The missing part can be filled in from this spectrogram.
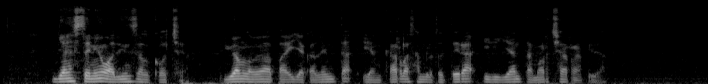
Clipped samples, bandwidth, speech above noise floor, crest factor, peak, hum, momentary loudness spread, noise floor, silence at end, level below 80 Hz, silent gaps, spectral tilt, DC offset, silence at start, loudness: under 0.1%; 16.5 kHz; 30 dB; 20 dB; -12 dBFS; none; 16 LU; -63 dBFS; 1 s; -58 dBFS; none; -5 dB/octave; under 0.1%; 0.5 s; -33 LUFS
